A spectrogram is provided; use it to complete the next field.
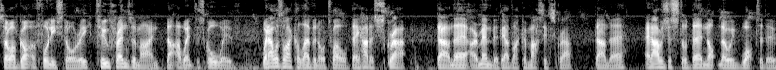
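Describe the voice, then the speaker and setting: A man with an East Midlands accent talks at a fairly quick pace, his medium pitch carrying fairly even intonation. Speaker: vlogger. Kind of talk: casual vlog. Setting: outdoors.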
